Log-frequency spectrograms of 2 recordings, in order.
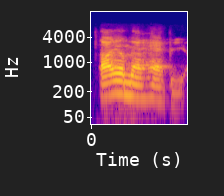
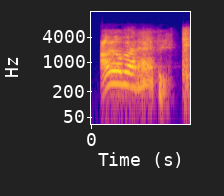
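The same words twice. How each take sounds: First: Said in the usual way. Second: Mock upset. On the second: Fan vents over losing streak.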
